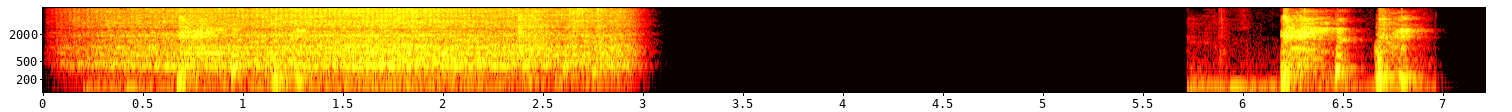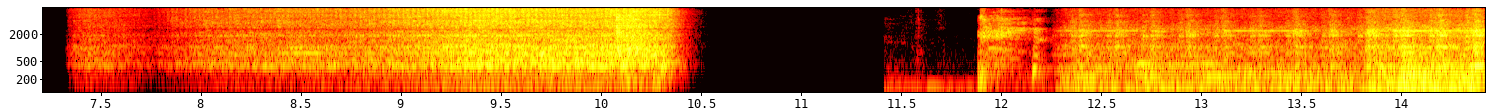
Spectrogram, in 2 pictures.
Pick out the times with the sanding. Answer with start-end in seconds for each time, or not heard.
not heard.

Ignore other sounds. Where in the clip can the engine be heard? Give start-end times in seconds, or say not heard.
0.0-3.0, 7.3-10.4, 12.2-14.3.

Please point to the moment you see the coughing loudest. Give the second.
6 s.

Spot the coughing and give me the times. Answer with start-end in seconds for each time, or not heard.
0.2-1.4, 5.7-7.0, 11.4-12.4.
